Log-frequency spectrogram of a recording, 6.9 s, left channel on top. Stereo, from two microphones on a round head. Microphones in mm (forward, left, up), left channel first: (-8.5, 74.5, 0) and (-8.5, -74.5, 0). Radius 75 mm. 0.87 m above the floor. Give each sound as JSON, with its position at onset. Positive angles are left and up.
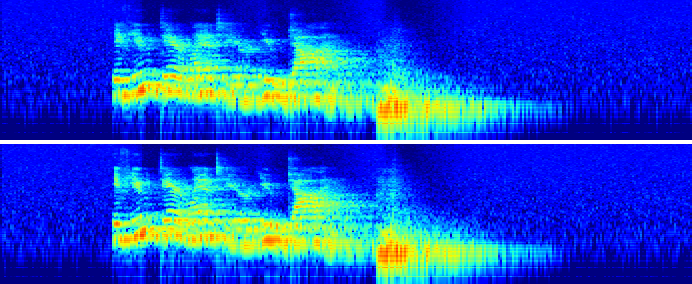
{"t": 1.1, "sound": "a woman speaking", "side_deg": -75, "distance_m": 2.5}
{"t": 3.8, "sound": "a whoosh", "side_deg": -65, "distance_m": 1.8}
